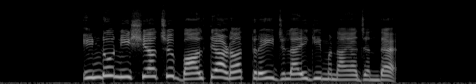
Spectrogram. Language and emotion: Dogri, neutral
